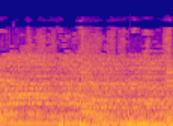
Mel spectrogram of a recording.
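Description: Choir singing over instrumental accompaniment with a prominent, moving bass line.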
